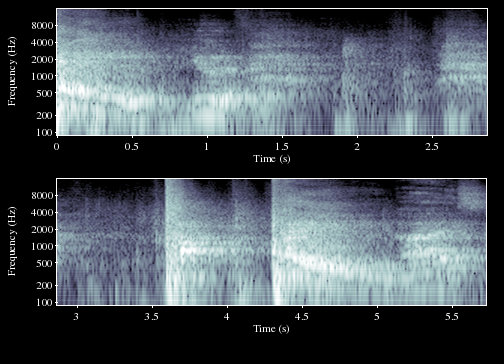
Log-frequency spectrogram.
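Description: Flying knee strikes in a mixed martial arts self-defense drill land on a pad as two sharp, loud thuds, with someone talking and coaching over them.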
